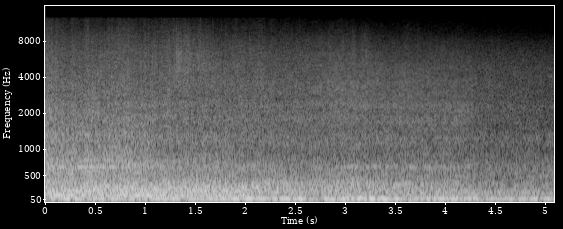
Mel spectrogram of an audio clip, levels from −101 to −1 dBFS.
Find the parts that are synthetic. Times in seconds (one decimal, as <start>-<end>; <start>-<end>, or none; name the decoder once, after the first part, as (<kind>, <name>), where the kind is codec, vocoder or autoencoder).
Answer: 2.7-4.3 (vocoder, Vocos)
